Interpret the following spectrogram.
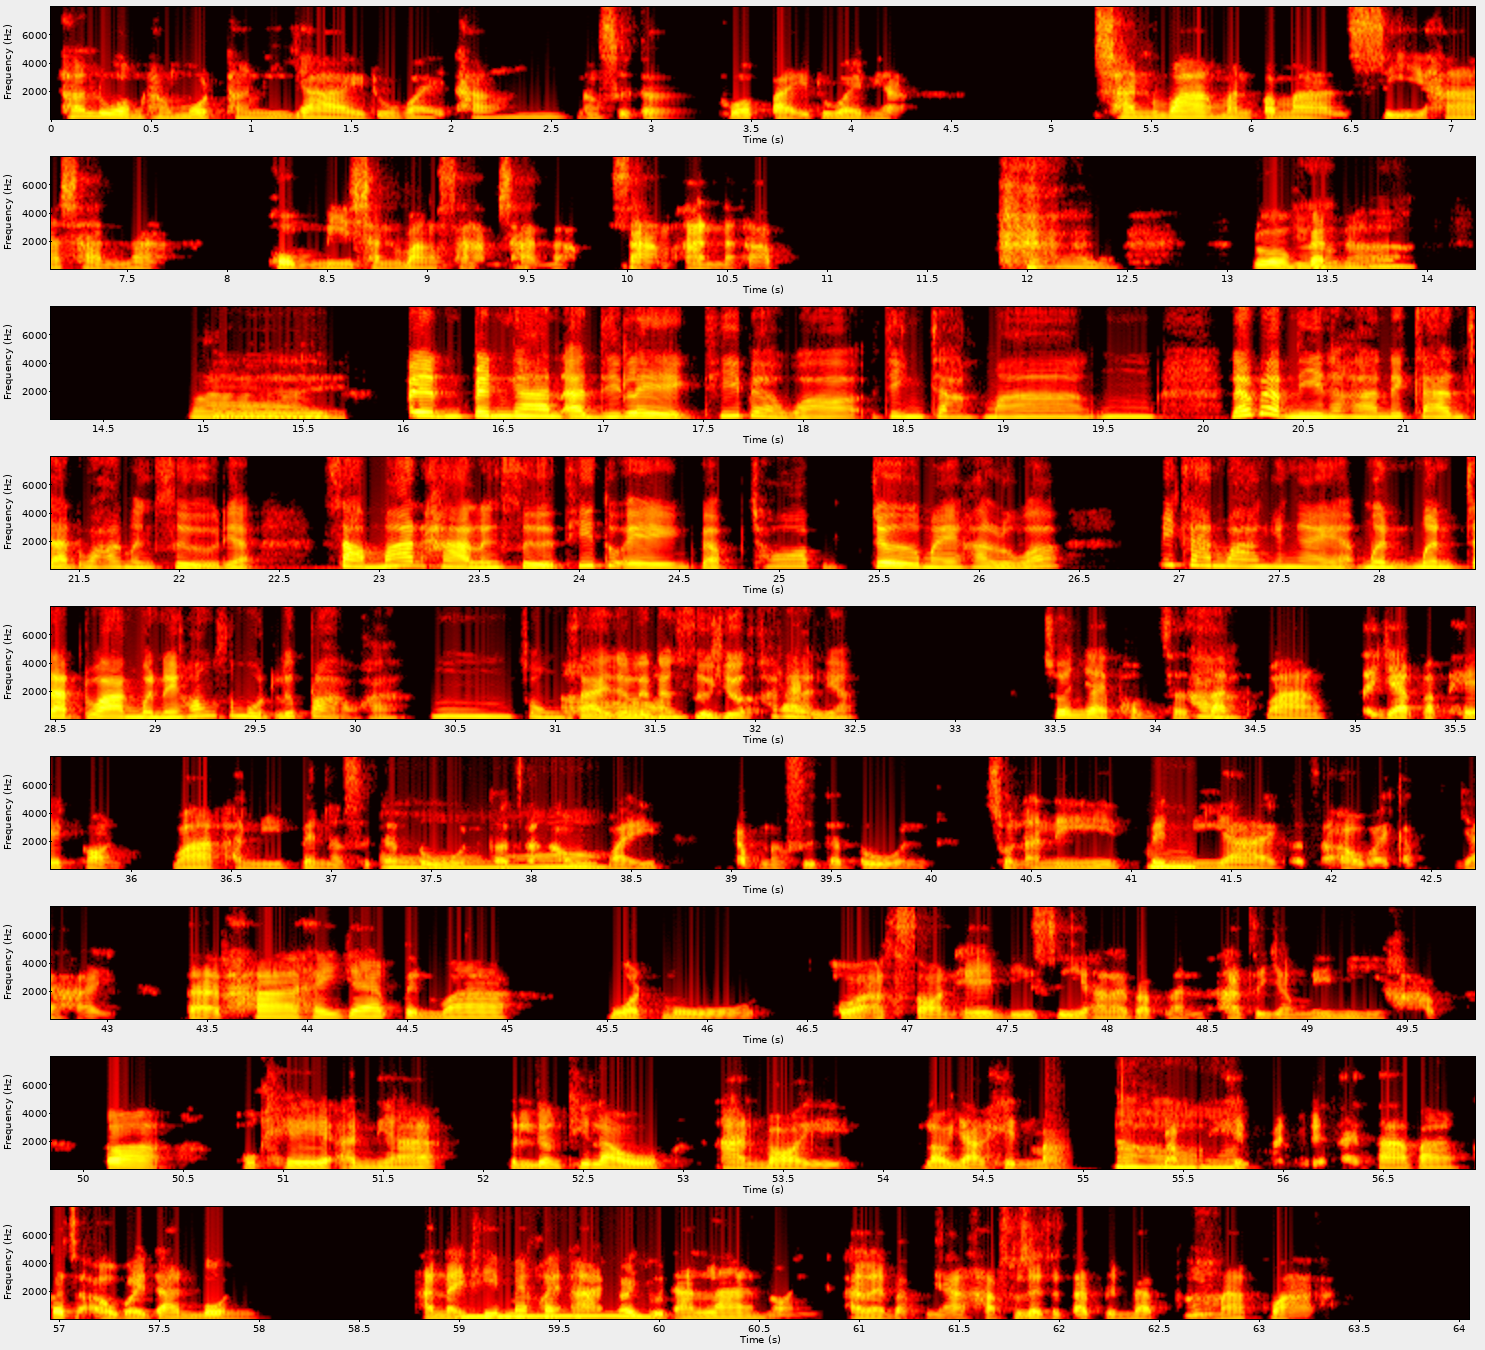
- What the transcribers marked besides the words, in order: tapping; chuckle; other background noise
- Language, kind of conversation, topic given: Thai, podcast, คุณช่วยเล่าเรื่องที่ทำให้คุณรักการเรียนรู้ได้ไหม?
